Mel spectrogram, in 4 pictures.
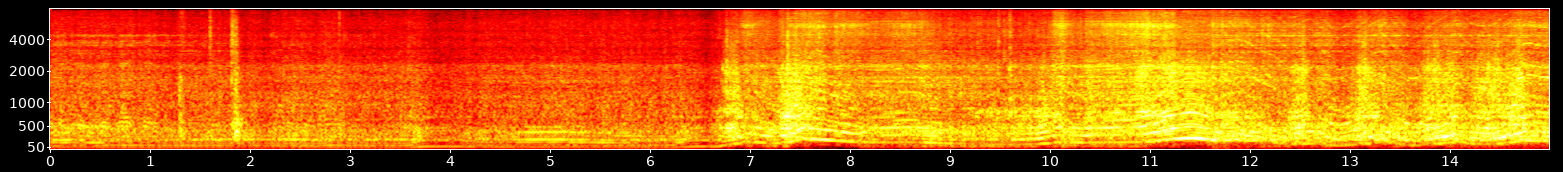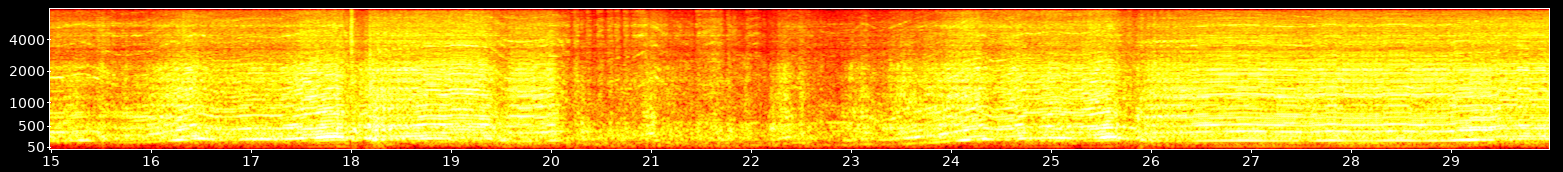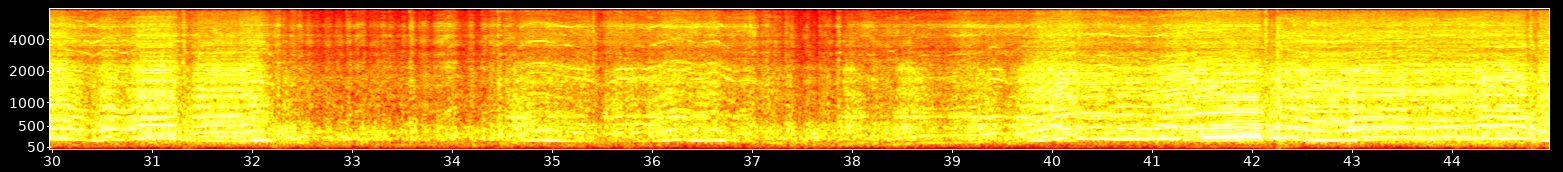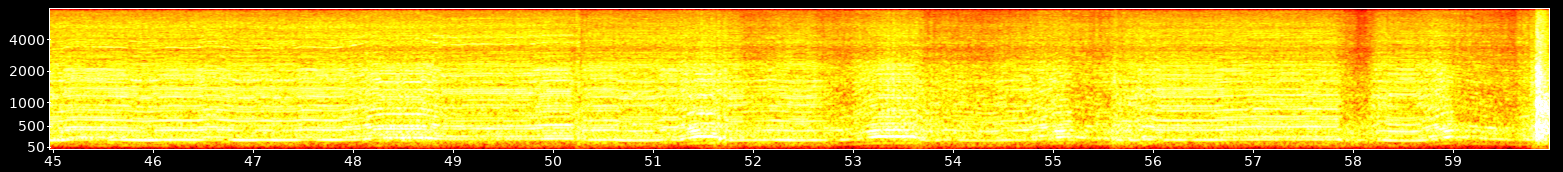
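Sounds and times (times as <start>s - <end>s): car engine revving: 6.3s - 59.9s.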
